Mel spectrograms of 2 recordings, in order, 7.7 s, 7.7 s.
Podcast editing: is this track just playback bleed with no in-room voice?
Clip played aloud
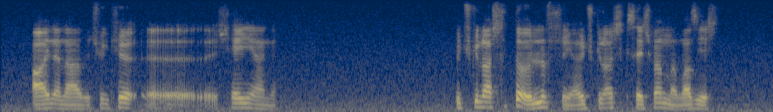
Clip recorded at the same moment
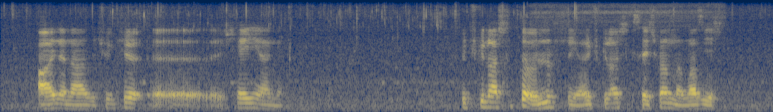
Yes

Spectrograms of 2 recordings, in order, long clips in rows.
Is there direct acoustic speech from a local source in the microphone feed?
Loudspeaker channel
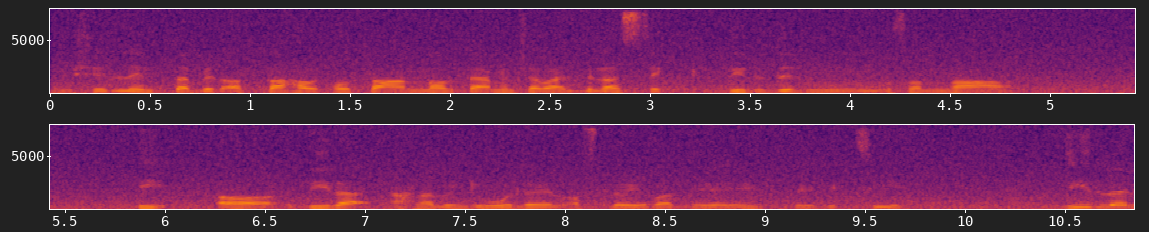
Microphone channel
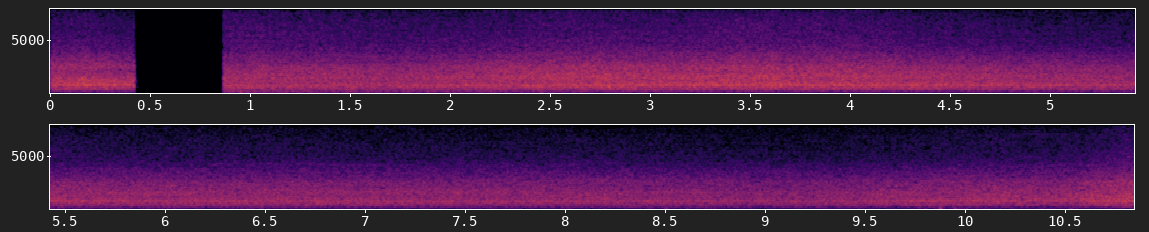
No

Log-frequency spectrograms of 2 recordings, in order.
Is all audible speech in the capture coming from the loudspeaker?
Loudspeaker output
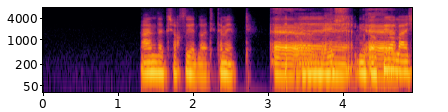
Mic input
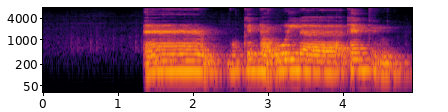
No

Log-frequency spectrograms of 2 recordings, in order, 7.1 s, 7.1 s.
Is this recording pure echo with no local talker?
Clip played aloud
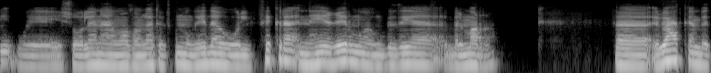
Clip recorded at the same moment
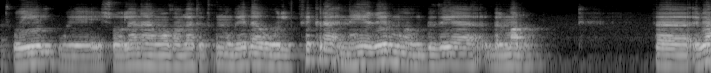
Yes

